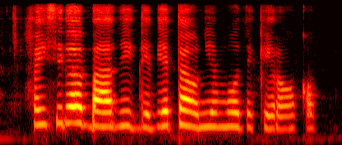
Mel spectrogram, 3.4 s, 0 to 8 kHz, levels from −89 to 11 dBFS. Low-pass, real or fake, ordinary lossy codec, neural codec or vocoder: 7.2 kHz; fake; none; codec, 32 kHz, 1.9 kbps, SNAC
